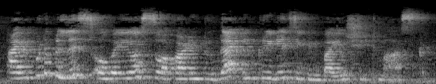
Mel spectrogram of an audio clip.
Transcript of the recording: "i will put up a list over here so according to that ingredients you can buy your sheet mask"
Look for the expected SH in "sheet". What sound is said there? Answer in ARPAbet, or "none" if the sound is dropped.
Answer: SH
